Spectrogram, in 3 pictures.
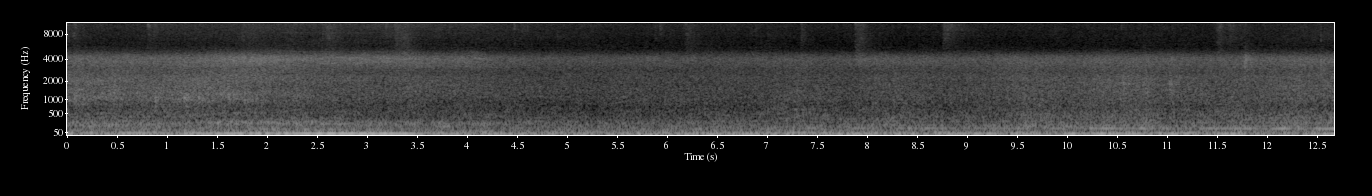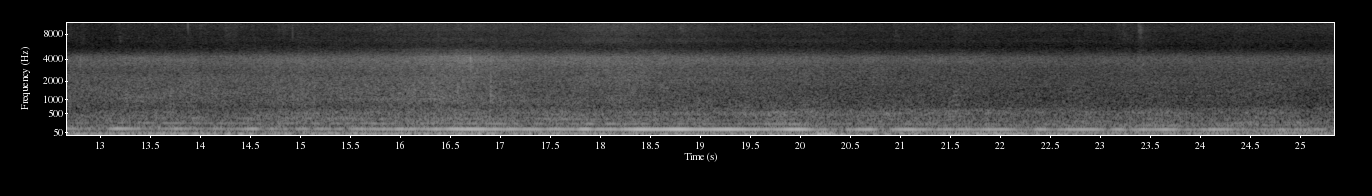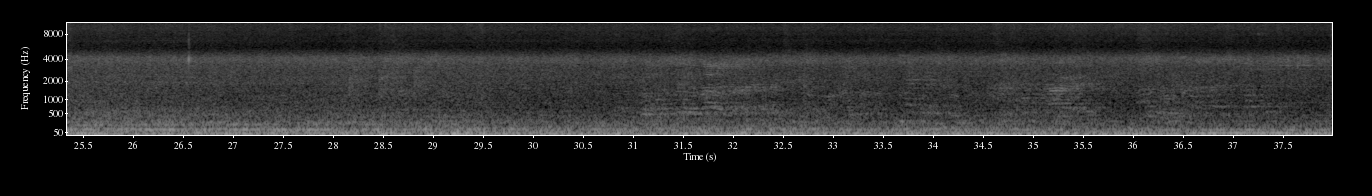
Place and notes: At the airport, Aircraft flying through, Traffic Sound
